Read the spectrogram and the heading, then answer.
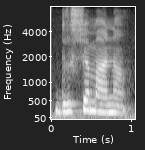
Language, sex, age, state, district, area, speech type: Telugu, female, 18-30, Telangana, Medchal, urban, read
